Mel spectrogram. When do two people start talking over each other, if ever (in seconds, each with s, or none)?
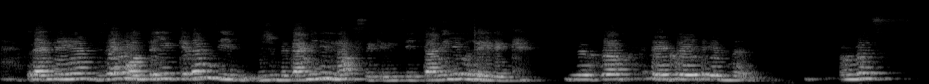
none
